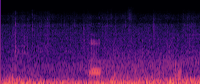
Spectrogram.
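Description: A jogger's footsteps pat on concrete.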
